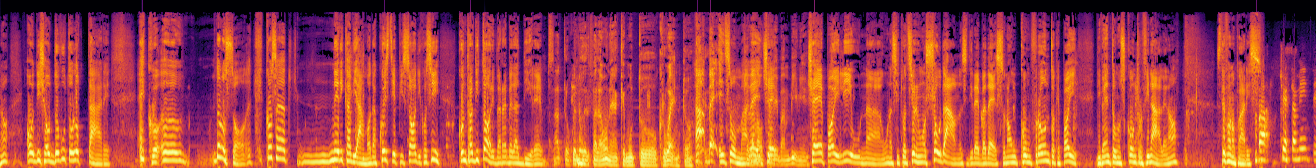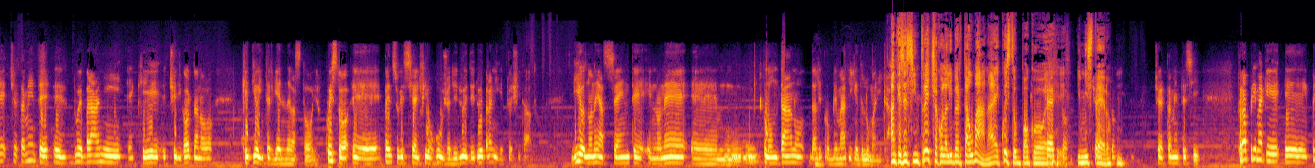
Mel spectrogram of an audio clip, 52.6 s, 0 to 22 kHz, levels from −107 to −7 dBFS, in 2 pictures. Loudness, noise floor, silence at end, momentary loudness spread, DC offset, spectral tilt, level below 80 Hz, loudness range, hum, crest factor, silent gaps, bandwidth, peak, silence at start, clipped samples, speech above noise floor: -13 LUFS; -46 dBFS; 0 s; 10 LU; under 0.1%; -5 dB/octave; -38 dBFS; 3 LU; none; 12 dB; none; 16.5 kHz; 0 dBFS; 0 s; under 0.1%; 33 dB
